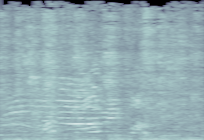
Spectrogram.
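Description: Children's high voices calling and chattering on a carousel ride, over a steady low hum.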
